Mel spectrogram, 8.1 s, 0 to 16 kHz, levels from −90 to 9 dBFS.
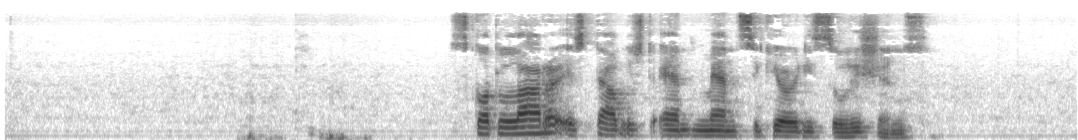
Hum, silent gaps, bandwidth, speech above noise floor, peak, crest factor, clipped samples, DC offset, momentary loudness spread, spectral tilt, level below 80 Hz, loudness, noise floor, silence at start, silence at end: none; none; 11.5 kHz; 44 dB; -4 dBFS; 20 dB; under 0.1%; under 0.1%; 12 LU; -3.5 dB/octave; -52 dBFS; -19 LUFS; -63 dBFS; 2.45 s; 1.15 s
